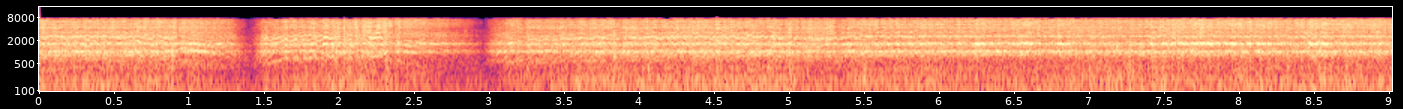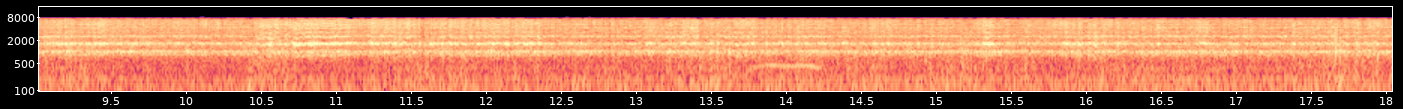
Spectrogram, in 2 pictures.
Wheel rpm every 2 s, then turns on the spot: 140, 100, 200, 230, 230, 230, 240, 240, 230.
0-2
